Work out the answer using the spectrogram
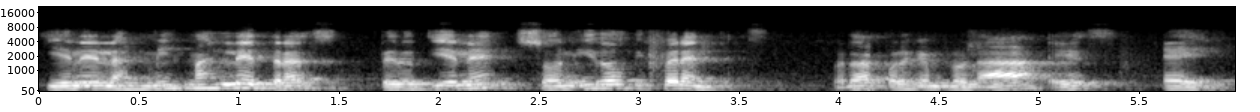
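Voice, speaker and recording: A man's voice: medium pitch, a little slow. A man teaching a Sunday school grammar class, explaining step by step with examples and often checking that students follow. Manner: keeps checking understanding with tag questions. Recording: roomy, dull lo-fi with faint room noise.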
